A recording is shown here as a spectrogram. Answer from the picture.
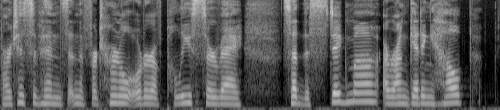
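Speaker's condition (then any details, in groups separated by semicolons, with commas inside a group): No condition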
